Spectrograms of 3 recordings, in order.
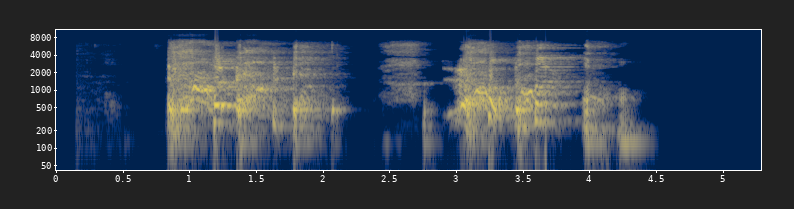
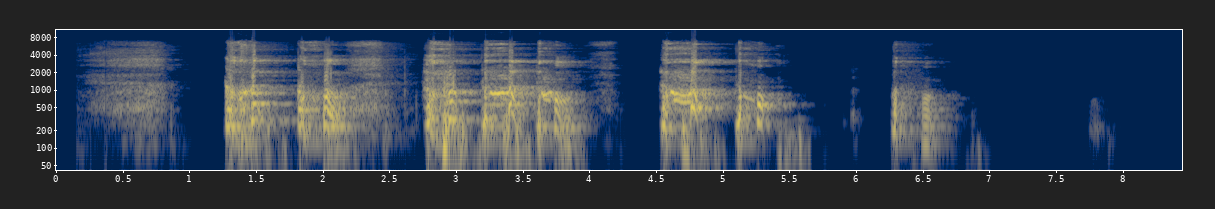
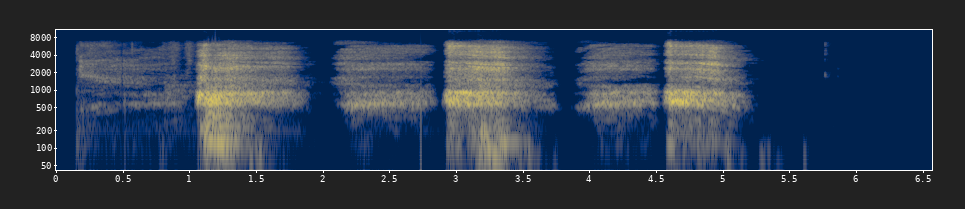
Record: cough_length: 5.3 s
cough_amplitude: 31623
cough_signal_mean_std_ratio: 0.56
three_cough_length: 8.4 s
three_cough_amplitude: 32768
three_cough_signal_mean_std_ratio: 0.49
exhalation_length: 6.6 s
exhalation_amplitude: 32767
exhalation_signal_mean_std_ratio: 0.51
survey_phase: alpha (2021-03-01 to 2021-08-12)
age: 45-64
gender: Male
wearing_mask: 'Yes'
symptom_fatigue: true
symptom_headache: true
symptom_onset: 12 days
smoker_status: Never smoked
respiratory_condition_asthma: false
respiratory_condition_other: false
recruitment_source: REACT
submission_delay: 4 days
covid_test_result: Negative
covid_test_method: RT-qPCR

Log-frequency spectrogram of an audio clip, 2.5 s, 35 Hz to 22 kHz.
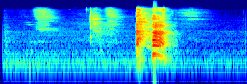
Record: cough_length: 2.5 s
cough_amplitude: 31895
cough_signal_mean_std_ratio: 0.22
survey_phase: beta (2021-08-13 to 2022-03-07)
age: 45-64
gender: Female
wearing_mask: 'No'
symptom_none: true
smoker_status: Never smoked
respiratory_condition_asthma: false
respiratory_condition_other: false
recruitment_source: REACT
submission_delay: 2 days
covid_test_result: Negative
covid_test_method: RT-qPCR
influenza_a_test_result: Negative
influenza_b_test_result: Negative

